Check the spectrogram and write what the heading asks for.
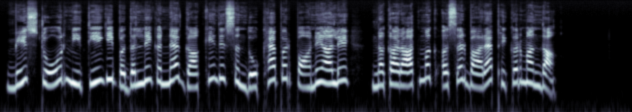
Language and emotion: Dogri, fearful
